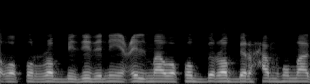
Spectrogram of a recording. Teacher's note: Jadi cara bacaannya kita kena jelaskan, kita nak kena idghamkan seolah-olah lam itu tak ada terus masuk ra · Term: idgham mutaqaribain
